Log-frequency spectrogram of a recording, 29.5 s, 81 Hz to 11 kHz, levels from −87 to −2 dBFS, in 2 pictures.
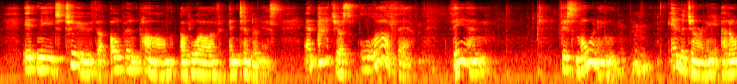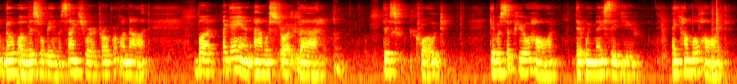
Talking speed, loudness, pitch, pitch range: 110 wpm, -18 LUFS, 155 Hz, 145-170 Hz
